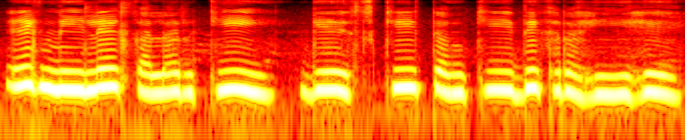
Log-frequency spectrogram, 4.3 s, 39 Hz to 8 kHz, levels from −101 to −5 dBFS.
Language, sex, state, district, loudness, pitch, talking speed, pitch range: Hindi, female, Madhya Pradesh, Bhopal, -11 LUFS, 255 Hz, 140 wpm, 235-275 Hz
